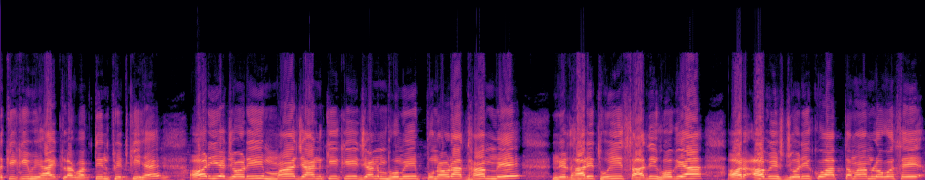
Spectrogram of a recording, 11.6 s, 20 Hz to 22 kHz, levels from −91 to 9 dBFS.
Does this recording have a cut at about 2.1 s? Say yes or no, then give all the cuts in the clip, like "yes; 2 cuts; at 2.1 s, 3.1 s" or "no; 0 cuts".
no; 0 cuts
